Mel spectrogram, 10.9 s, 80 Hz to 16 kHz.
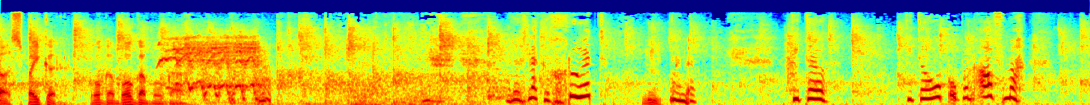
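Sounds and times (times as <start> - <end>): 
speech: 0.0 - 3.0, 4.2 - 4.5, 5.1 - 7.1, 7.9 - 10.4
outdoor noise: 0.0 - 10.9
horse whinnying: 1.5 - 2.8.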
